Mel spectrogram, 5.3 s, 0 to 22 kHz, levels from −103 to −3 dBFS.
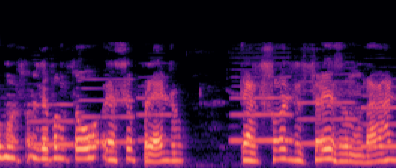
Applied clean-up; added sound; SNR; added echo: classical method WPE with log-MMSE.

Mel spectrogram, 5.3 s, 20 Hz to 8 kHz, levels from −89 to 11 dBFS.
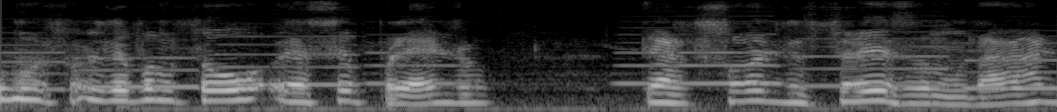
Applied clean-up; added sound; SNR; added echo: none; Wind instrument, woodwind instrument; 14 dB; reverberation time 0.4 s.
